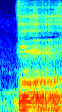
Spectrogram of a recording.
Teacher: huruf th itu ee lidahnya dilengkungkan di belakang gigi atas ya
